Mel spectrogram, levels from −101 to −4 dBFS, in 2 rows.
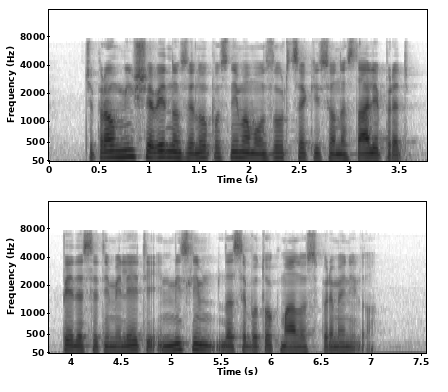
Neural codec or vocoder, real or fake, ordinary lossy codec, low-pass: none; real; none; 7.2 kHz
